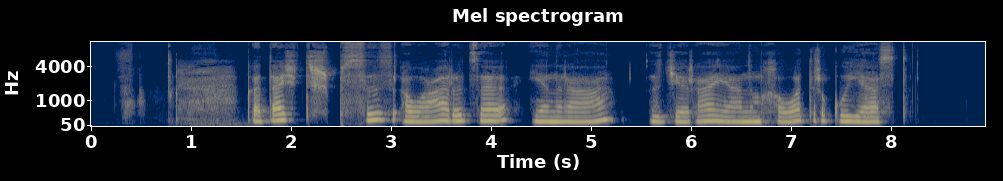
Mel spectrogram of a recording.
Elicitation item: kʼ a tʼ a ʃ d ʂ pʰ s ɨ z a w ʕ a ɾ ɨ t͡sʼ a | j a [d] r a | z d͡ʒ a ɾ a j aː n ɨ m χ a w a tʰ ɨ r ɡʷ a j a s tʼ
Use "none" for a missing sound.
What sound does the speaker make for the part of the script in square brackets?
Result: n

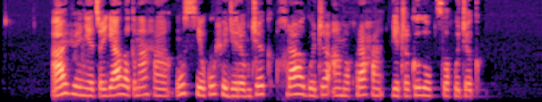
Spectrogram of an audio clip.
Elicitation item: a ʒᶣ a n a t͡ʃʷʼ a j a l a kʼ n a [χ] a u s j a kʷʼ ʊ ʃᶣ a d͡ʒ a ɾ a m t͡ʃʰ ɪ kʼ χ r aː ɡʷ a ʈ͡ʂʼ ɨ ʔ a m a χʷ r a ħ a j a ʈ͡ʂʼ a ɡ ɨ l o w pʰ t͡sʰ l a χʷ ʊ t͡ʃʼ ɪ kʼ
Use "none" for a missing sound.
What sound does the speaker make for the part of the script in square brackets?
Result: ħ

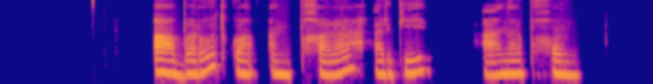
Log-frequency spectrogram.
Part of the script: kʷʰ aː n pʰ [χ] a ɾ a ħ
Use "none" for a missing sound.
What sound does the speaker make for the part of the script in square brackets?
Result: χ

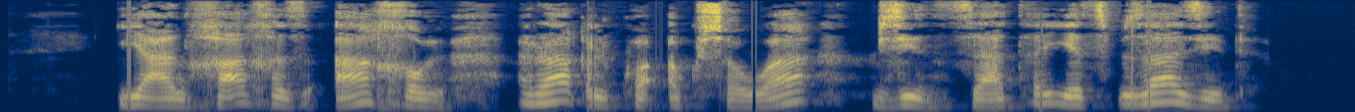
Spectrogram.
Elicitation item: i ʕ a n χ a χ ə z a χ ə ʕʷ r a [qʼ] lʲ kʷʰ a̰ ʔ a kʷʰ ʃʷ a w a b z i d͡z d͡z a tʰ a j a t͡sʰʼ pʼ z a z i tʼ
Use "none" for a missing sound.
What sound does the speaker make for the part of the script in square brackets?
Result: qʼ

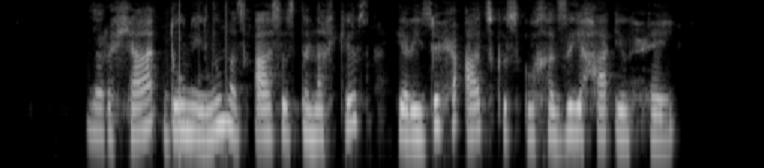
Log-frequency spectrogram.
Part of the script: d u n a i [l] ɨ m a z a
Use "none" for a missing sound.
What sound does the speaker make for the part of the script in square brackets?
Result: l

